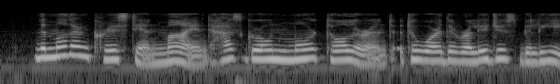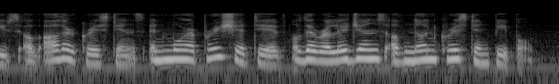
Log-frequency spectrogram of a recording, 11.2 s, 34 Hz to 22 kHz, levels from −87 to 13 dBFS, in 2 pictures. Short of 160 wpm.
Yes: average, 140 wpm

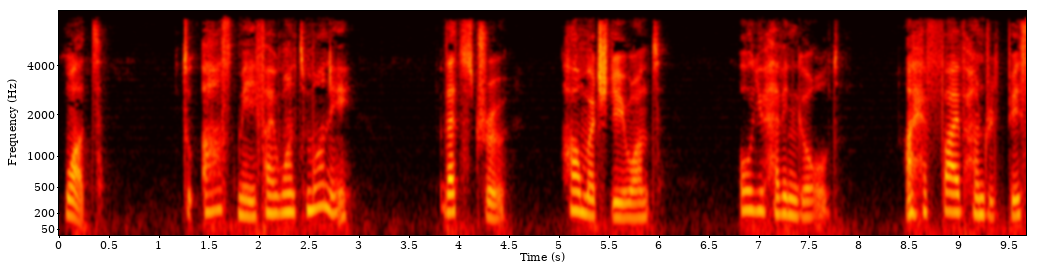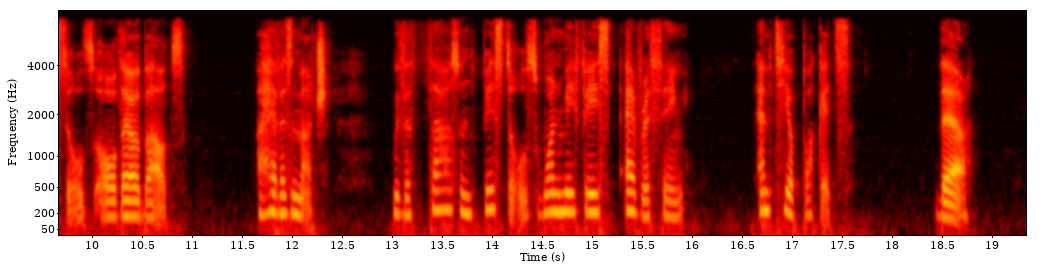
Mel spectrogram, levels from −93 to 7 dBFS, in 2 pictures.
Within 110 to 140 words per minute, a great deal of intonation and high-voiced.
No: slow, 135 wpm; average, 4.0 semitones; high, 200 Hz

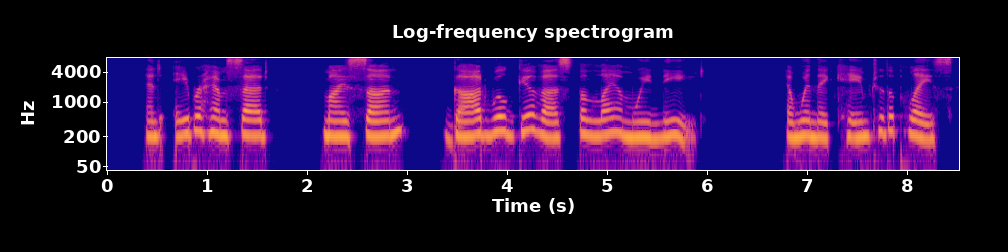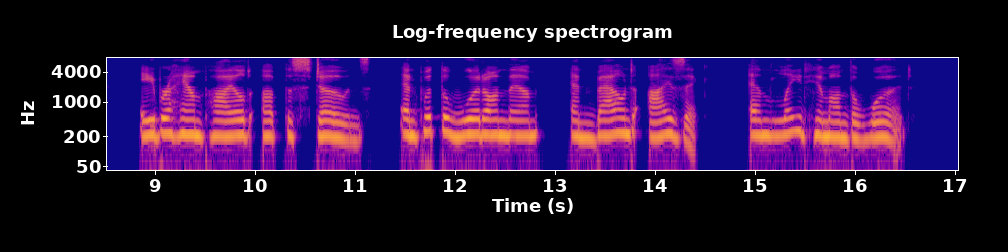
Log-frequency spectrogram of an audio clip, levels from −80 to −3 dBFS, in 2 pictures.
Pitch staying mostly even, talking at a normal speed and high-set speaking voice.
Yes: narrow, 1.9 semitones; average, 160 wpm; high, 215 Hz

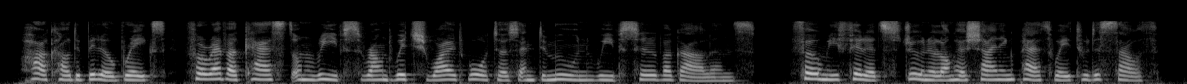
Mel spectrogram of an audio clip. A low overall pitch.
No: high, 210 Hz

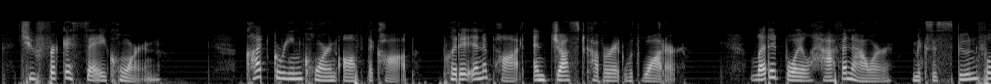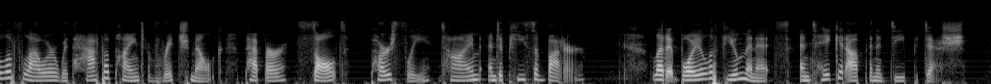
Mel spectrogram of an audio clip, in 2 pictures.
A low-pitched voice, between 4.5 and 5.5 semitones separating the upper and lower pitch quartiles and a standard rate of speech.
No: high, 200 Hz; average, 5.1 semitones; average, 185 wpm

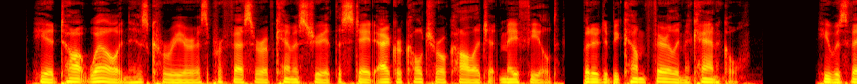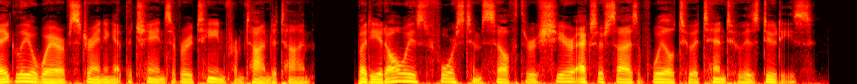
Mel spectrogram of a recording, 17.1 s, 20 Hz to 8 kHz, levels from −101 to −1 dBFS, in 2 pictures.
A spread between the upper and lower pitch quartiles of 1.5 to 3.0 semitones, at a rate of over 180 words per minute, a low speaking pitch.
Yes: average, 2.7 semitones; average, 190 wpm; very low, 95 Hz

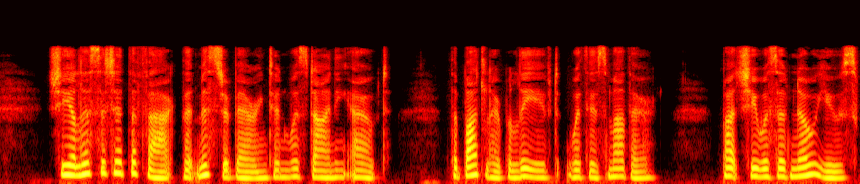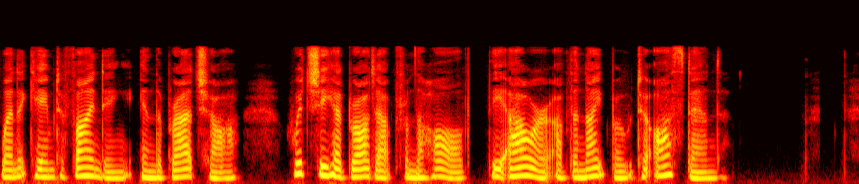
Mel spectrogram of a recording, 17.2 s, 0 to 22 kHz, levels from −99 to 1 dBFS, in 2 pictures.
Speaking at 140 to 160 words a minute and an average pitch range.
Yes: average, 155 wpm; average, 4.0 semitones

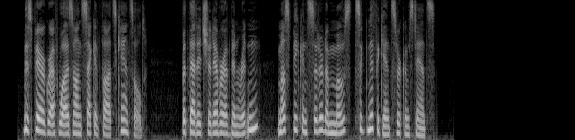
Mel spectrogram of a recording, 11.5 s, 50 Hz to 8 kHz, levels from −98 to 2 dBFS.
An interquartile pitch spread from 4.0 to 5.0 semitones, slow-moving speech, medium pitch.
No: average, 4.5 semitones; slow, 115 wpm; high, 210 Hz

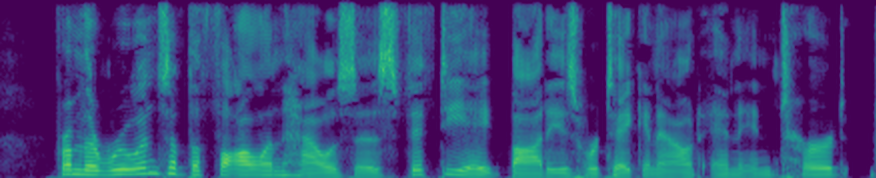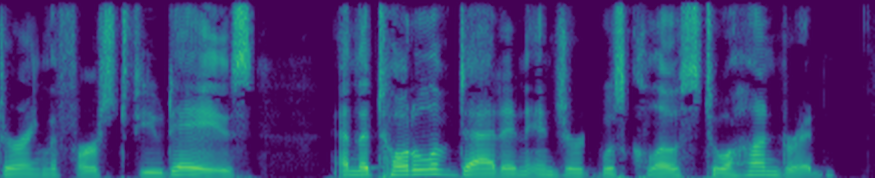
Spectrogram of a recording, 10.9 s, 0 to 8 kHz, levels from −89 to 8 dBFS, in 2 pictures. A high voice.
No: medium, 155 Hz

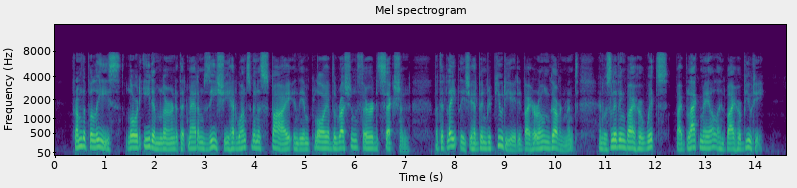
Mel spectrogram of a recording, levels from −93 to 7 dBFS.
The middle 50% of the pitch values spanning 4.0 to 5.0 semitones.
No: average, 3.3 semitones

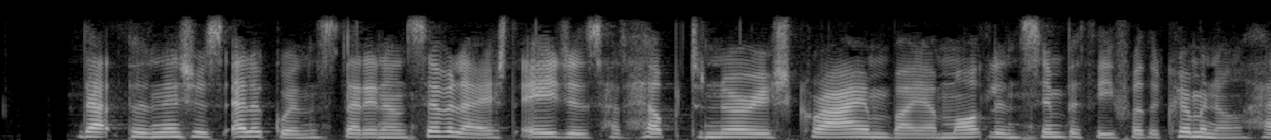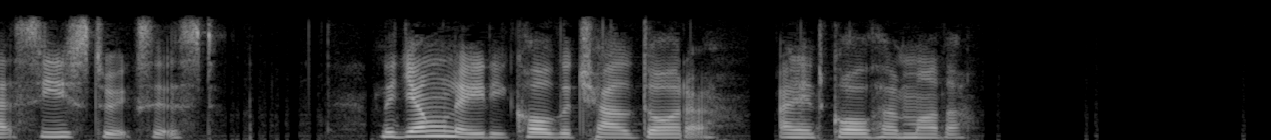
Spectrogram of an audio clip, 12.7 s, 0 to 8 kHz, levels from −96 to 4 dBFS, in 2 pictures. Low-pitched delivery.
No: high, 200 Hz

